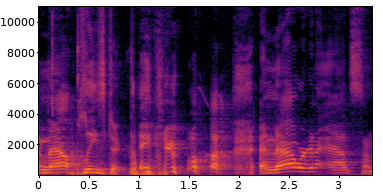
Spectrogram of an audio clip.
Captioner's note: laughing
